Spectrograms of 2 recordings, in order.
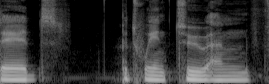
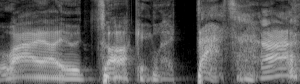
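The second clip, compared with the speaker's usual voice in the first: put-on drunk man's slurred voice, raised and rough; 5 semitones higher, 6 dB louder than usual. Retelling what a drunk man asked the speaker in front of everyone: imitating a drunk man. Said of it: "He was just sitting there drunk".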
